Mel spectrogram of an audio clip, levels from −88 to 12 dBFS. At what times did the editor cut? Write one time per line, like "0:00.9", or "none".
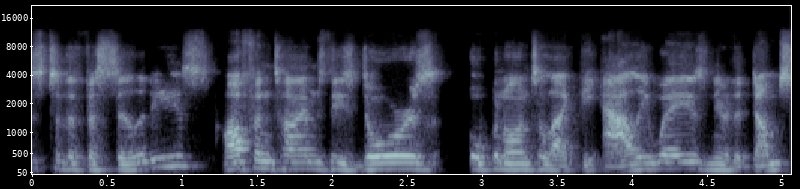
0:01.1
